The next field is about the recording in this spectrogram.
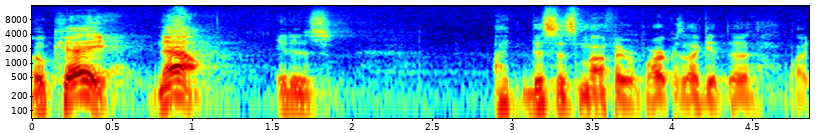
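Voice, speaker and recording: Speaking at a moderate pace with a Southern US accent, a man with a fairly low pitch uses ordinary pitch variation and an animated tone. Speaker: auctioneer. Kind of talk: live auction commentary. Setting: livestream.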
